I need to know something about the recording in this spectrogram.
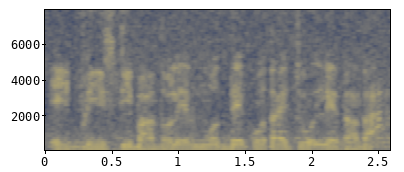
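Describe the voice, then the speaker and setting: A man voicing a chatty, idle village friend in an animated fairy tale, folksy and exclamatory. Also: on the high side, fast, background noise, natural voice.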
